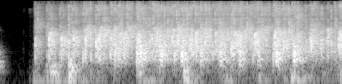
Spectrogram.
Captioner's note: attendees applauding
